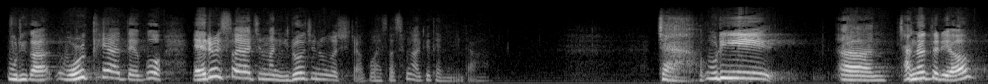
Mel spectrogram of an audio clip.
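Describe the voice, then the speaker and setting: Lively middle-aged woman in a church hall. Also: on the high side. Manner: storytelling, expressive, acts out family dialogue. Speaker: parenting seminar speaker. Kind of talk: church parenting seminar talk.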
